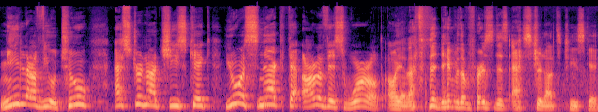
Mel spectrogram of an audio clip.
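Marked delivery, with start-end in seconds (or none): 0.0-4.8 put-on monster voice. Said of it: "Cookie Monster says".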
